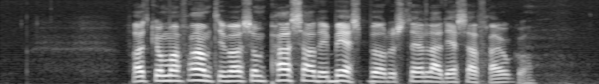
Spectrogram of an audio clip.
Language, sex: Swedish, male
